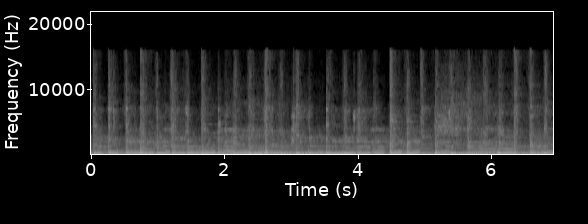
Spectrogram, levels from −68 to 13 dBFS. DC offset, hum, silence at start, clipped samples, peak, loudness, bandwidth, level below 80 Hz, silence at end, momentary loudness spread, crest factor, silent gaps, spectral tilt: under 0.1%; none; 0 s; under 0.1%; -6 dBFS; -22 LUFS; 16.5 kHz; -34 dBFS; 0 s; 2 LU; 16 dB; none; -4.5 dB/octave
